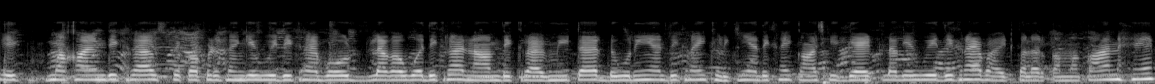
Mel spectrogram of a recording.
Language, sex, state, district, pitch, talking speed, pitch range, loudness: Hindi, female, Uttar Pradesh, Varanasi, 205 Hz, 225 wpm, 195-215 Hz, -15 LUFS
